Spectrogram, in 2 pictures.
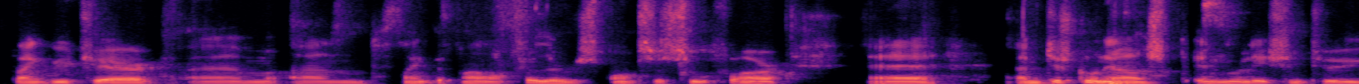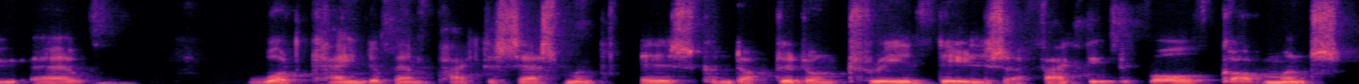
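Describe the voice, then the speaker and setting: A man with a Northern Irish accent, a committee member putting questions to a panel. He speaks deliberately, pausing often with "uh". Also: rumbling low, steady tone, husky, low-quality recording. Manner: deliberate, with frequent "uh" pauses. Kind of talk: formal questioning at a hearing.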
